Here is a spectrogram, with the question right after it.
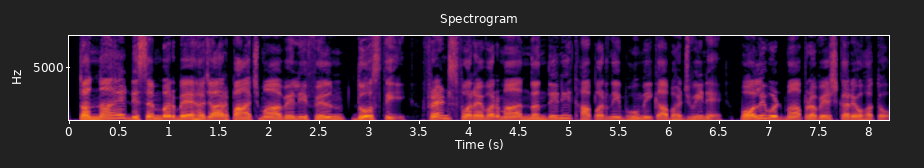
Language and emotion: Gujarati, neutral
